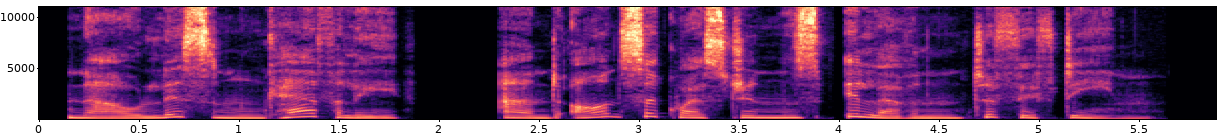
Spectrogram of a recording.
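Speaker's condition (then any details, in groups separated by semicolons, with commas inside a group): No condition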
